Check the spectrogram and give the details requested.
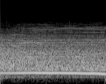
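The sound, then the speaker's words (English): A basketball arena crowd at a Utah Jazz game against Cleveland roars and cheers loudly and steadily during a Cleveland timeout after a 19-3 Jazz run, a dense wash of voices with a single sustained tone running underneath, and no one speaking clearly. “Listen to the crowd!”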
